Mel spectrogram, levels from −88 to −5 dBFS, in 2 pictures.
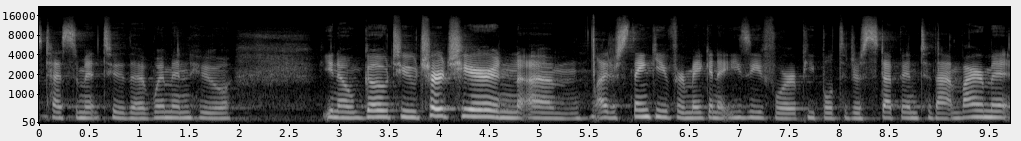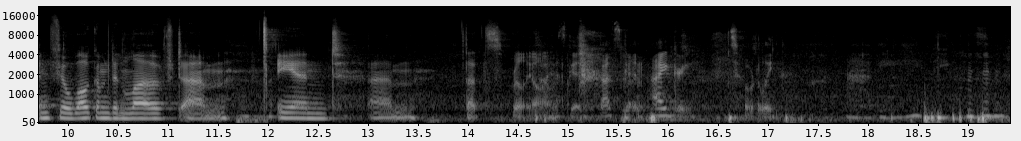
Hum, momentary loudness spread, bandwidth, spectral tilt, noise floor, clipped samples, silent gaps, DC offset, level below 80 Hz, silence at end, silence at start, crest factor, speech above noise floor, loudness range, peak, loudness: none; 20 LU; 18 kHz; -3 dB/octave; -61 dBFS; under 0.1%; none; under 0.1%; -72 dBFS; 0 s; 0 s; 24 dB; 24 dB; 17 LU; -14 dBFS; -35 LUFS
